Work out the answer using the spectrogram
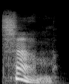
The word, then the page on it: sam: British English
